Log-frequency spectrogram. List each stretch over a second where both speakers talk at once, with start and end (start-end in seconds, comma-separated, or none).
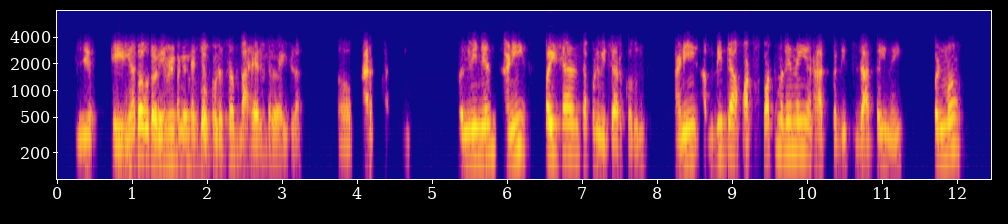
0.9-3.0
